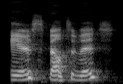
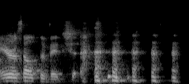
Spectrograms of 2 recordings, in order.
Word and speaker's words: Ayers-Feltovich: I'm here with Ayers-Feltovich. Am I pronouncing that correctly? Ayers-Feltovich. I pronounced it completely wrong. Ayers-Feltovich.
